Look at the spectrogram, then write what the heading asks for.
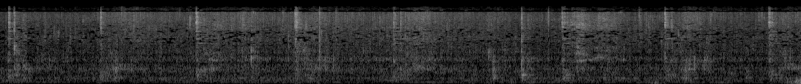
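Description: Onions, capsicum and freshly added chopped tomatoes sizzling in hot oil in a metal wok (kadai), stirred with a metal spatula that clicks and scrapes against the pan about once a second.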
